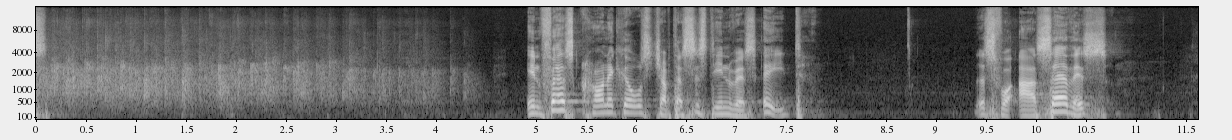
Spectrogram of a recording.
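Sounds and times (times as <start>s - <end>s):
audience clapping at a church worship service: 0.0s - 4.7s
speech: 4.9s - 7.7s, 9.4s - 10.8s.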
